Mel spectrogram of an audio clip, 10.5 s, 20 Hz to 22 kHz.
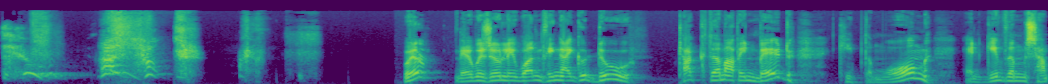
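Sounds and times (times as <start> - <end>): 
person sneezing: 0.0 - 3.3
speech: 4.1 - 10.4.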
